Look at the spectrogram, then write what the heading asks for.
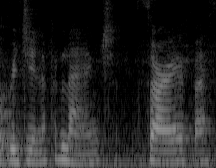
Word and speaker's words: Regina Phalange: Cut straight Actually, I read that wrong. It's Regina P.H.A. Lang. Regina Phalange, we love her. Oh, Regina Phalange.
